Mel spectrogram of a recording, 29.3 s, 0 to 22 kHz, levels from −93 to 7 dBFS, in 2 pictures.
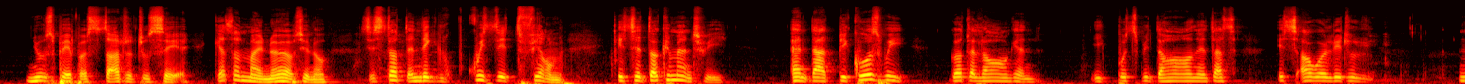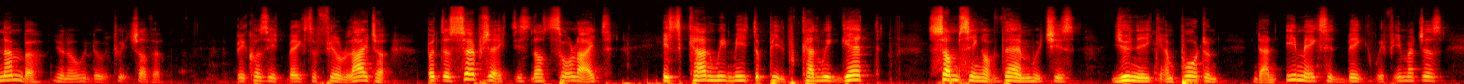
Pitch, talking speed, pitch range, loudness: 165 Hz, 165 wpm, 145-180 Hz, -28 LUFS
